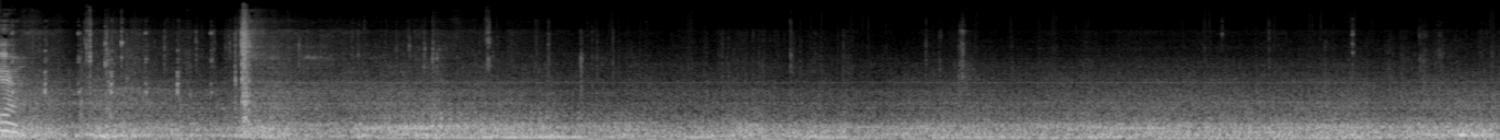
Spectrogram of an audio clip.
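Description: Steady low rumble of a car's engine and tyres heard from inside the cabin while driving, with one sharp click about two and a half seconds in.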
